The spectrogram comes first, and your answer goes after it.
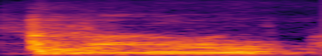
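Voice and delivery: low flat robot voice. Shown as a demonstration. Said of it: "I say it like a robot".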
